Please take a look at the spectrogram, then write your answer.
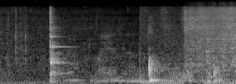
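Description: Tempeh frying in a pan of hot oil with a steady sizzle, broken by a couple of sharp scrapes and clatters as it is stirred with a utensil; no talking.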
